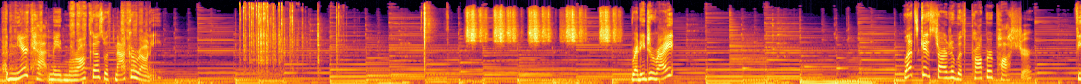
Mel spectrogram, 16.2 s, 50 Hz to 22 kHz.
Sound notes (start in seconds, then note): 3.6 macaroni clatters; 6.9 maracas rattling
